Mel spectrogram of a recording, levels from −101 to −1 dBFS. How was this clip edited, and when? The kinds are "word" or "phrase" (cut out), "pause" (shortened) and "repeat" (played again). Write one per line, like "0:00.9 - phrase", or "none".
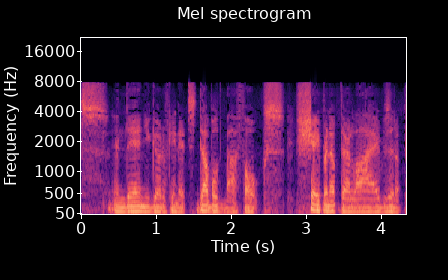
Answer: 0:01.1 - word
0:01.9 - word
0:02.7 - pause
